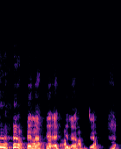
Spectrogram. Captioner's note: laughing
